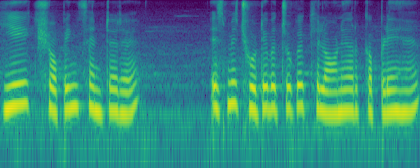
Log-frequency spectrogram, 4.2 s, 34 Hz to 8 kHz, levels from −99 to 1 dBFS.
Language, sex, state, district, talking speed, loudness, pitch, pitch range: Hindi, female, Gujarat, Valsad, 185 wpm, -14 LUFS, 235 Hz, 220-245 Hz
